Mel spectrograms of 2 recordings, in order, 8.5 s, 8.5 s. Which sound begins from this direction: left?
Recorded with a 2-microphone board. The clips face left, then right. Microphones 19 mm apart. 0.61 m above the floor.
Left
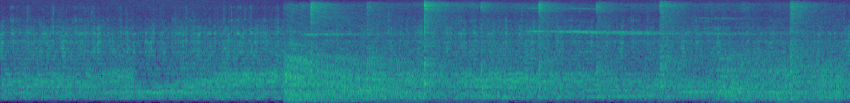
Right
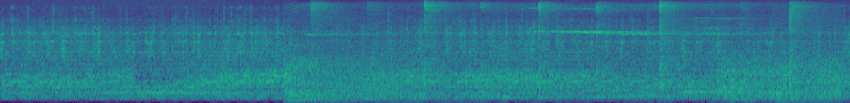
Footsteps, at 2.8 s.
